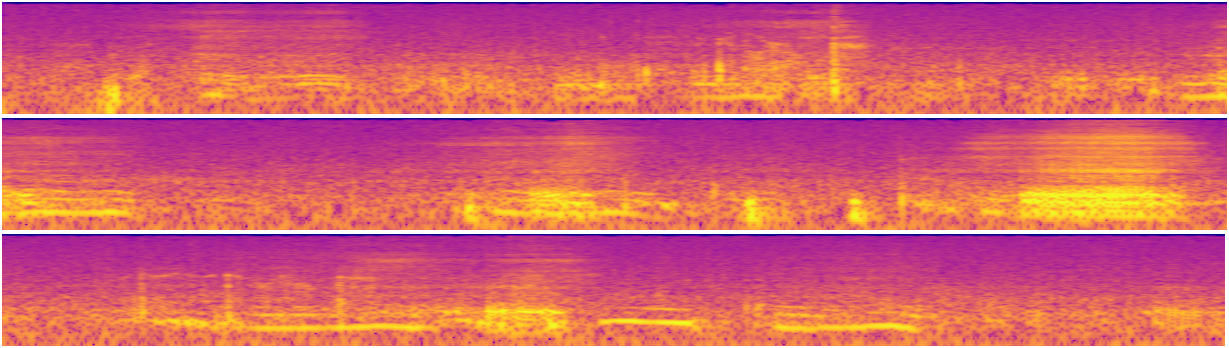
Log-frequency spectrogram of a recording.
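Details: Soft, wet snoring breaths about every three seconds with slobbering mouth noises over steady room hiss, during a night's sleep; snoring.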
